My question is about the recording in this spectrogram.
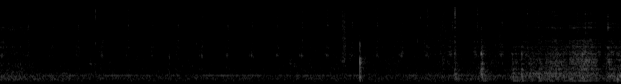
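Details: Antique Ansonia Plato flip clock, made 1904–1906, excellent condition; light, quiet tick about three to four times a second, steady and unhurried in a quiet room; movement sounds healthy.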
